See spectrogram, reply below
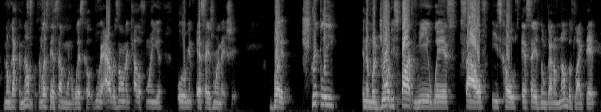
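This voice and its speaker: Streetwise man with a raised pitch. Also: darkish tone, rough recording. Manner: streetwise slang, repeats "you feel what I'm saying". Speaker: interview guest. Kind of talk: casual storytelling interview.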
